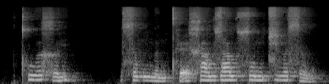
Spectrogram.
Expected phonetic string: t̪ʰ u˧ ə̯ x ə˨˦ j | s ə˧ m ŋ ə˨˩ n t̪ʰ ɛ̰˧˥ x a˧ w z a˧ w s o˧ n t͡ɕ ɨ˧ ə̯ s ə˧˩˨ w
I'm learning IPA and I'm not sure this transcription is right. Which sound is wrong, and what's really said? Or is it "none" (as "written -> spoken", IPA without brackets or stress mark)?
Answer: none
